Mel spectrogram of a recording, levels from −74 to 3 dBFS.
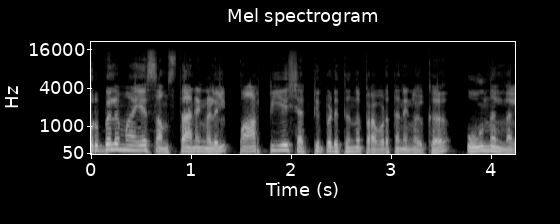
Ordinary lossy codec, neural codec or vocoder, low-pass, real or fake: AAC, 48 kbps; codec, 44.1 kHz, 7.8 kbps, Pupu-Codec; 19.8 kHz; fake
